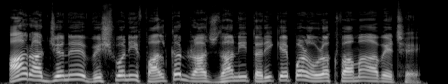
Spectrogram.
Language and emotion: Gujarati, neutral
